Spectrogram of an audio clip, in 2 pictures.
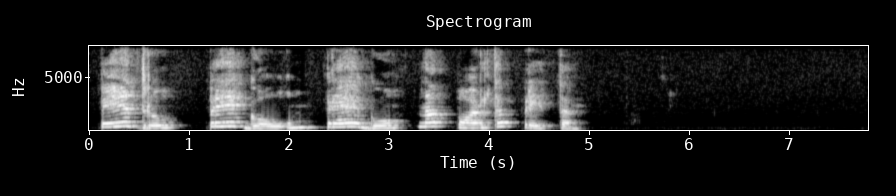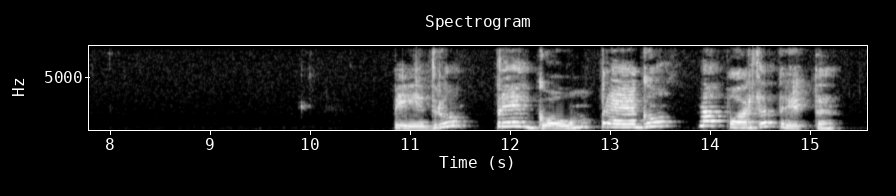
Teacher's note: Yes, the R sound, the one in which your tongue should simply tap the roof of your mouth.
